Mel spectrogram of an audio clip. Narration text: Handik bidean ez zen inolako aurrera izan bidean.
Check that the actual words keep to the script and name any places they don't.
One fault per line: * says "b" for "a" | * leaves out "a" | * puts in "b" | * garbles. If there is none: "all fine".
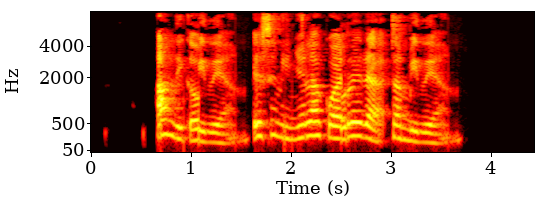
all fine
